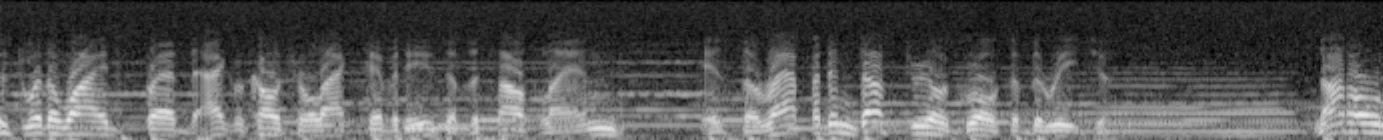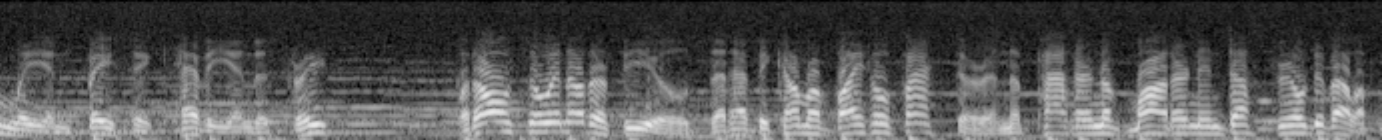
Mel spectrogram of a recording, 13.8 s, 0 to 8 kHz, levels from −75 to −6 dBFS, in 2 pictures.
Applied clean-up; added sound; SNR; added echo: none; none; none; none.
